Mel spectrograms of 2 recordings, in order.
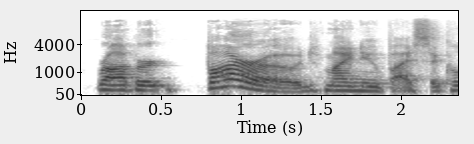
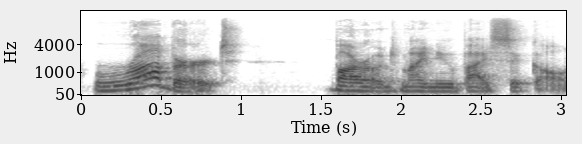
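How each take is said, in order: First: The stress falls on the word borrowed. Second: The stress falls on the word Robert. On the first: It was borrowed, not stolen. "He didn't steal it" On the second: It was this person, not another person. "not Raymond"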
